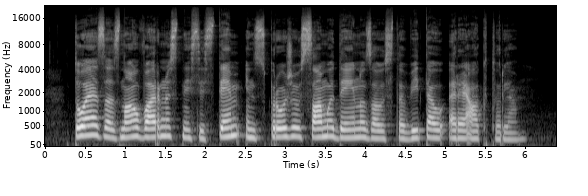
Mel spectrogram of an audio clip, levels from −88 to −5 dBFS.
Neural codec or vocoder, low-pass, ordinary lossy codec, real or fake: none; none; none; real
